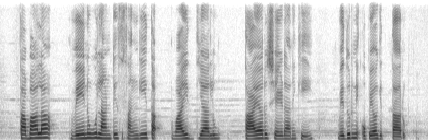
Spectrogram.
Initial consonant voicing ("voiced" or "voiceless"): voiceless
